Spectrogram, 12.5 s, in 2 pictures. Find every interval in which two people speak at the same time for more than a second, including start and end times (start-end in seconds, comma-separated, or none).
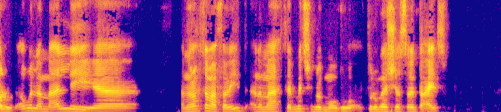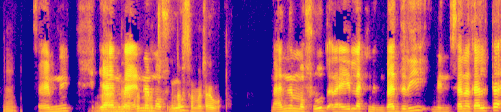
7.4-8.7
